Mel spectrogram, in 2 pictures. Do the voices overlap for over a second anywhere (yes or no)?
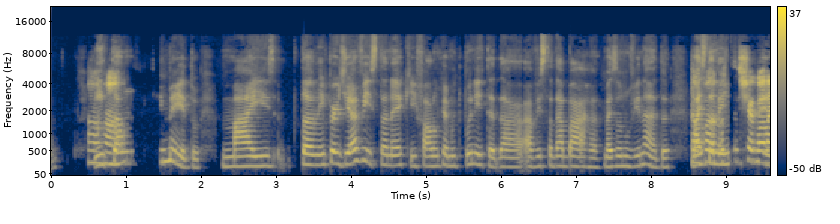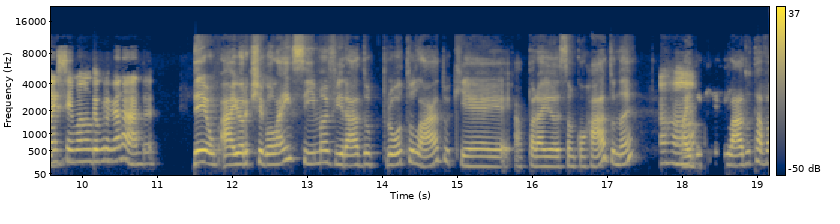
yes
